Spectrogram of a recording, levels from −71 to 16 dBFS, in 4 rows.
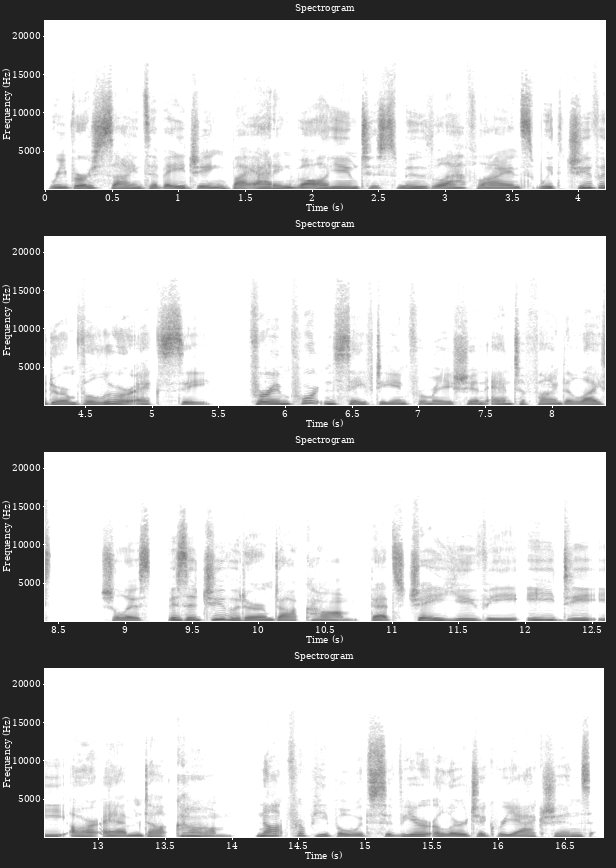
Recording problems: audio cutting out; at 8.5 s

